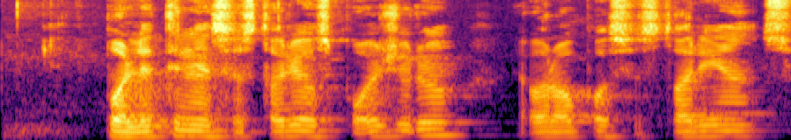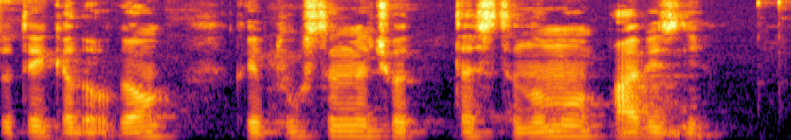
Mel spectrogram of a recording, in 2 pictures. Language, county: Lithuanian, Marijampolė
